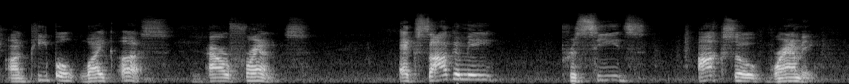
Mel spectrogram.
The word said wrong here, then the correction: exogramy: Excuse me, because now I mispronounced my own made-up word. Exogamy precedes exogramy. Exogramy.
